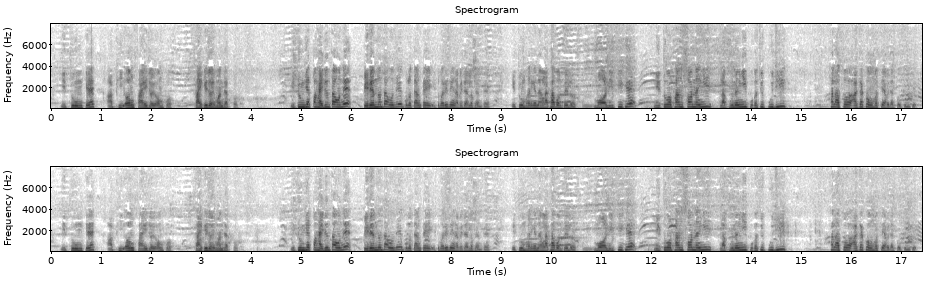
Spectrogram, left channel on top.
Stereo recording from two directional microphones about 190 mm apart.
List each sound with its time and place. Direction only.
0.2 s speech: 15° right (ahead or behind)
4.9 s a man's voice: 5° right (ahead or behind)
15.6 s speech: 30° right (ahead or behind)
